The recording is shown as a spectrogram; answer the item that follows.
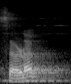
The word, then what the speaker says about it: सड़क: ये उच्चारण गलत हो जाएगा क्योंकि इस बड़े ड़ की इंग्लिश होती है डी, इसलिए हमें बोलना होगा सड़क, सड़क।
